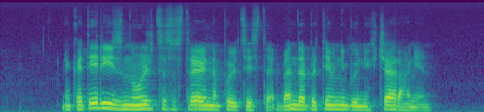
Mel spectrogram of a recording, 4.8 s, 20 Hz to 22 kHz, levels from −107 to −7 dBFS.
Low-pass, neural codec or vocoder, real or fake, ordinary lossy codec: 19.8 kHz; vocoder, 44.1 kHz, 128 mel bands every 256 samples, BigVGAN v2; fake; none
